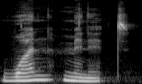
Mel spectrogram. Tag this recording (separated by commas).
Female speech, Speech, Human voice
